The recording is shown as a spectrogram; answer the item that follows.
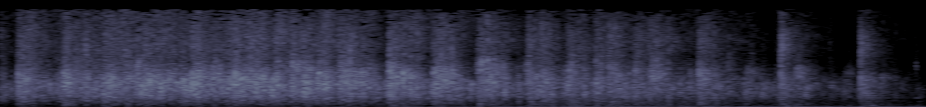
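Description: A church audience applauds with broad, continuous clapping that holds steady for several seconds, then thins slightly toward the end. It is fairly faint.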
